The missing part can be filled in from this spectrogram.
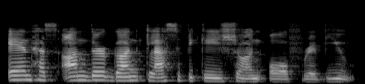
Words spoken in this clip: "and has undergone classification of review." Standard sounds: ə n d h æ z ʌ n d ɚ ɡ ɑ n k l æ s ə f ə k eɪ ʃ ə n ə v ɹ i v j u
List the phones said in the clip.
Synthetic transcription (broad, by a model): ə n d h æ s ʌ n d ɚ ɡ ɑ n k l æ s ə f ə k eɪ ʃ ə n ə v ɹ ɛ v j u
